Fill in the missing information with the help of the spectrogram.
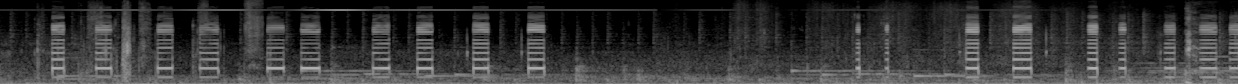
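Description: A metal detector beeps in uneven bursts of short electronic tones, the pitch shifting partway through, over a steady low hum with no one speaking.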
